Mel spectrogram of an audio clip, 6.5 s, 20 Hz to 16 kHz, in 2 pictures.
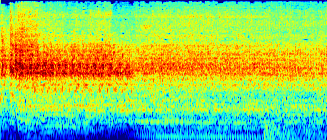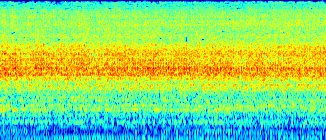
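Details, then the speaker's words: High-mileage Toyota engine over 300,000 km with sludge and stretched service intervals, after engine flush: brief harsh top-end clatter on startup, then steady even idle once oil circulates; top-end noise greatly reduced. "And as you can hear there, there's been a massive difference in the noise on the top end of this. It's completely reduced it."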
